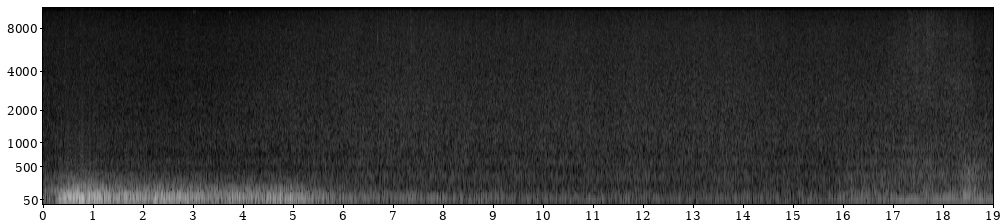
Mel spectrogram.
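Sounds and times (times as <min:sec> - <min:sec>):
low thunder rumble: 0:00.0 - 0:08.2, 0:15.7 - 0:19.0
steady rain hiss: 0:00.0 - 0:19.0.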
